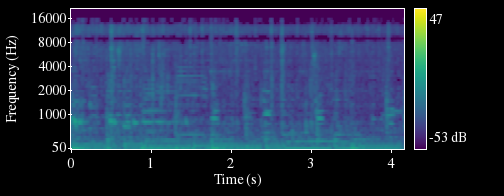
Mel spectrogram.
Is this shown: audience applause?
no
